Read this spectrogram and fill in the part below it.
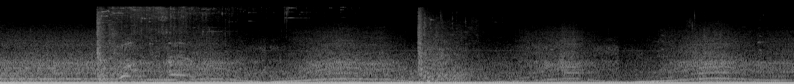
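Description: A car crashes down a flight of stairs with heavy thuds.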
